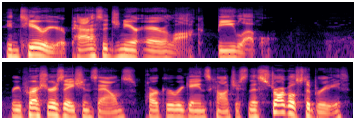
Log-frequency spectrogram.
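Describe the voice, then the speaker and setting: A man's voice: mid-range voice, moderate pace, pushed and bright, dry recording. A man reading screenplay stage directions in a dramatic table read.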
